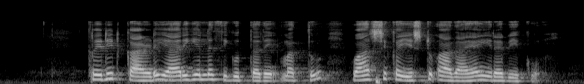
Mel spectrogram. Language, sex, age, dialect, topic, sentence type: Kannada, female, 25-30, Coastal/Dakshin, banking, question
